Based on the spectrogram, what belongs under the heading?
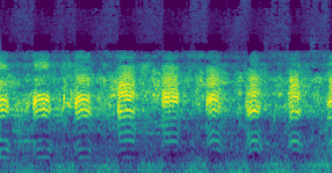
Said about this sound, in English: A flight call there from this large white wading bird with long bright red legs, black-tipped wings, a long down-curved reddish bill, and a patch of red skin around the eye.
